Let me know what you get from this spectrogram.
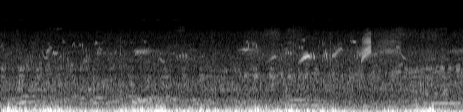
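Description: Birds chirping in short, quick rising and falling calls, most of them a little past halfway, over a steady low rumble.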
